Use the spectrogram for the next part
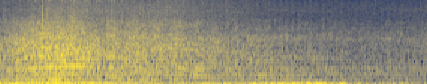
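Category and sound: vehicle, car engine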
